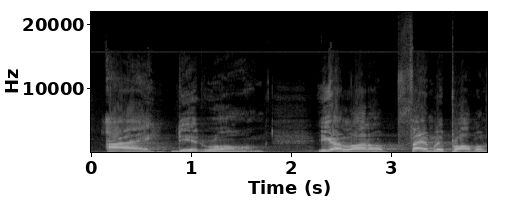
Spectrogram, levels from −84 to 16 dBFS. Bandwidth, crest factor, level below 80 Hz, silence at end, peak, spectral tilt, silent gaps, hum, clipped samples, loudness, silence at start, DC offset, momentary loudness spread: 19.5 kHz; 12 dB; -44 dBFS; 0 s; -12 dBFS; -6 dB/octave; none; none; under 0.1%; -24 LUFS; 0.15 s; under 0.1%; 10 LU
